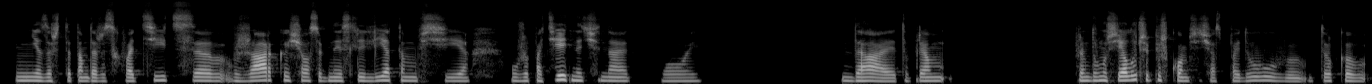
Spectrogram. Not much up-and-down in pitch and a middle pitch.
Yes: narrow, 1.9 semitones; medium, 170 Hz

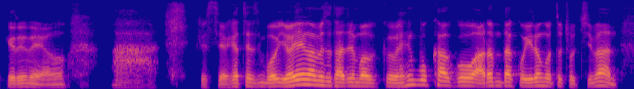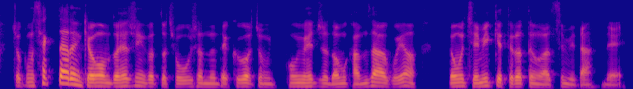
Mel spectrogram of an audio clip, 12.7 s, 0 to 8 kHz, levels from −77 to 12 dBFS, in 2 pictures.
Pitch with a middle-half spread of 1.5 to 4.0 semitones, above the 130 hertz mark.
No: average, 3.4 semitones; low, 115 Hz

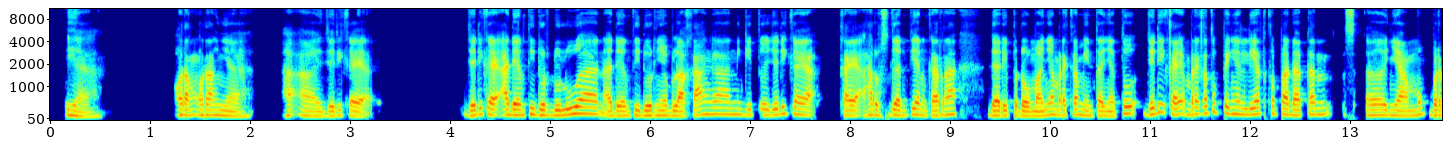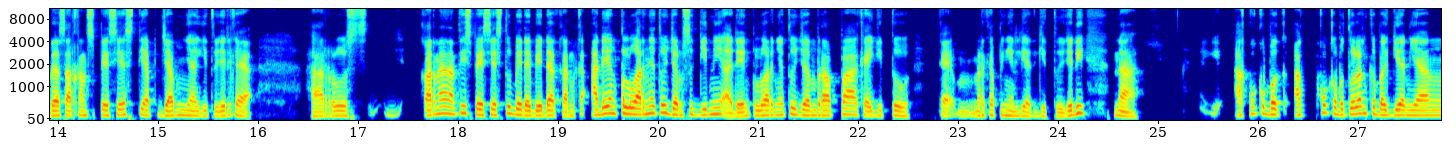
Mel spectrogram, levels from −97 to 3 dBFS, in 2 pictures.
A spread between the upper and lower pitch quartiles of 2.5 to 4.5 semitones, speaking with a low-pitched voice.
No: average, 3.3 semitones; medium, 155 Hz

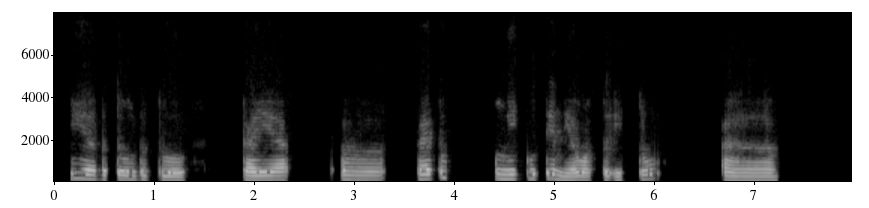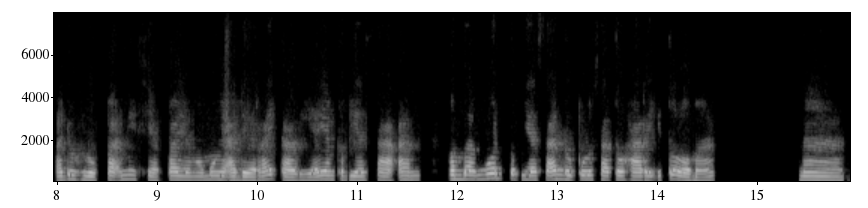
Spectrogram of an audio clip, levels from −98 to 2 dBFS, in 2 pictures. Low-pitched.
No: medium, 180 Hz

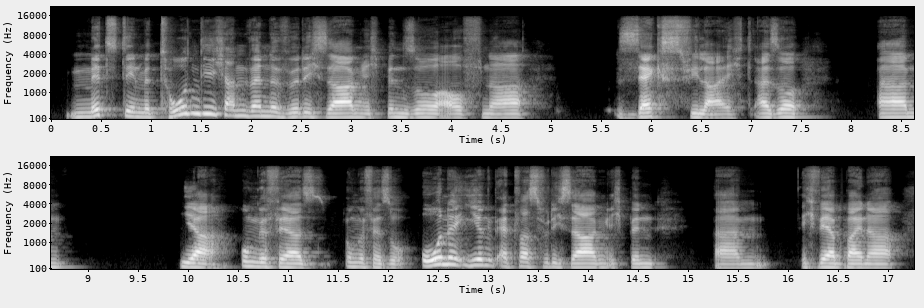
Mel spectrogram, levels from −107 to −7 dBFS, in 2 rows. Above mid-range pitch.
No: low, 135 Hz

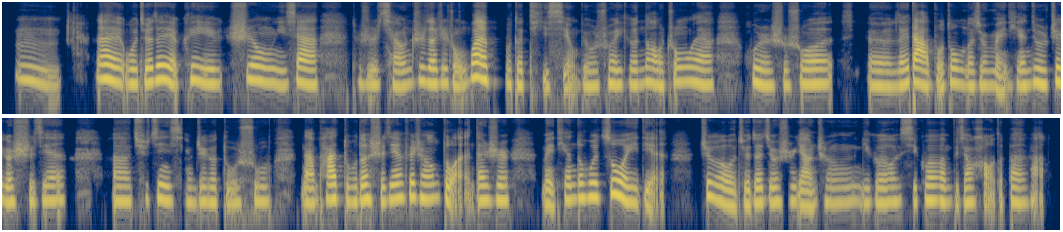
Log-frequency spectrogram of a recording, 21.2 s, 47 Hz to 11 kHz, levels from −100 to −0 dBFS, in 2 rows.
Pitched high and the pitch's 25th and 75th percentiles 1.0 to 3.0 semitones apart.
Yes: high, 200 Hz; narrow, 2.4 semitones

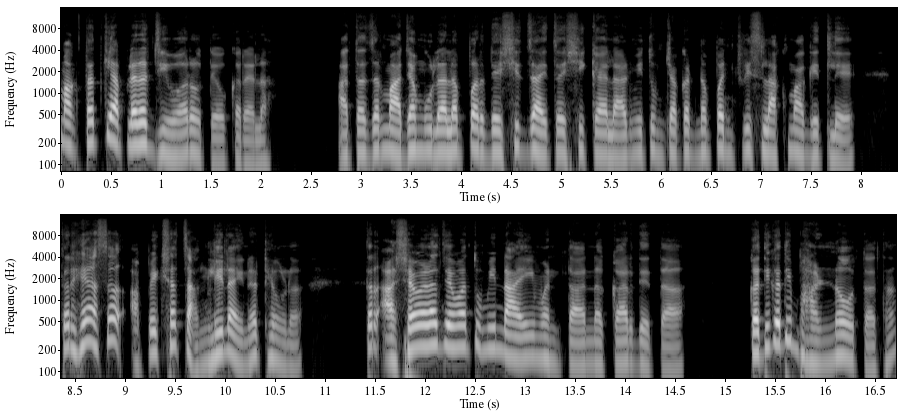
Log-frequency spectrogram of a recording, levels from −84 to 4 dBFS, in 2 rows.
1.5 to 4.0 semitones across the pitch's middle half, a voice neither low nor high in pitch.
No: average, 4.6 semitones; medium, 150 Hz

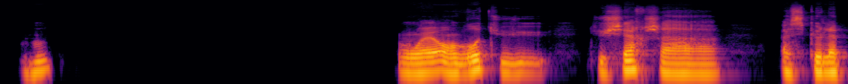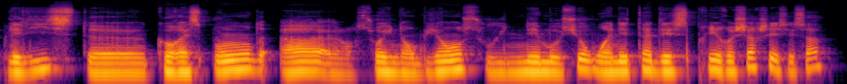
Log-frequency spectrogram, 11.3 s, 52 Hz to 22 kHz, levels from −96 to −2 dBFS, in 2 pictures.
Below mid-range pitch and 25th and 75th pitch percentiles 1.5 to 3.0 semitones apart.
Yes: low, 125 Hz; average, 2.7 semitones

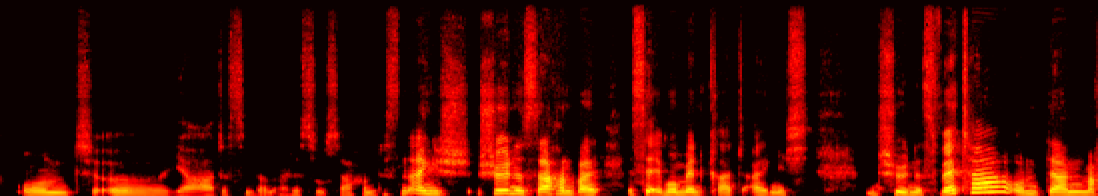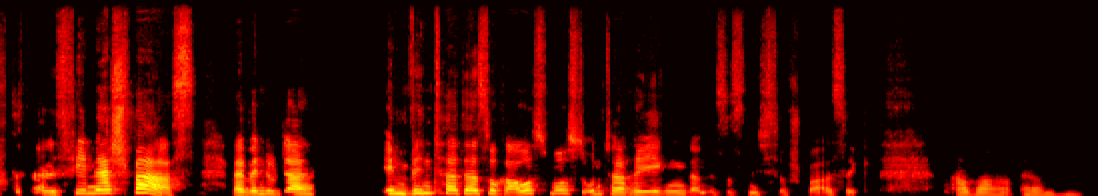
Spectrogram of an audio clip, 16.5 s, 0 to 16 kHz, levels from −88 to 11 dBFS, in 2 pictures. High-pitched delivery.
Yes: high, 210 Hz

